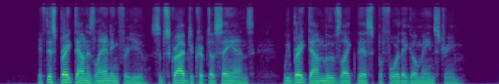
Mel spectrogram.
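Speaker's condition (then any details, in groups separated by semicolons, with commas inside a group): No condition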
